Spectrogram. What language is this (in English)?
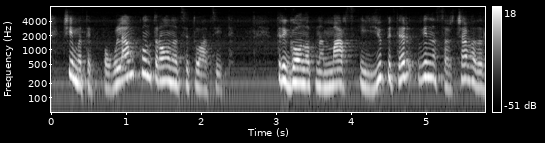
Bulgarian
